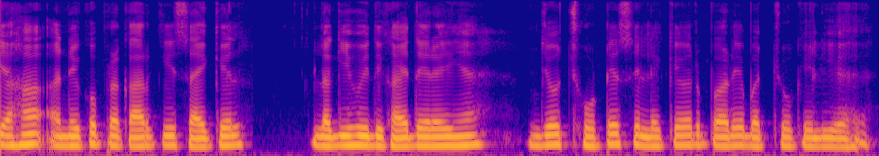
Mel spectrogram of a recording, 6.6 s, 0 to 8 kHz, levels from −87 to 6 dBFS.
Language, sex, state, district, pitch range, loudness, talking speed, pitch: Hindi, male, Jharkhand, Ranchi, 130-140 Hz, -15 LUFS, 190 wpm, 135 Hz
